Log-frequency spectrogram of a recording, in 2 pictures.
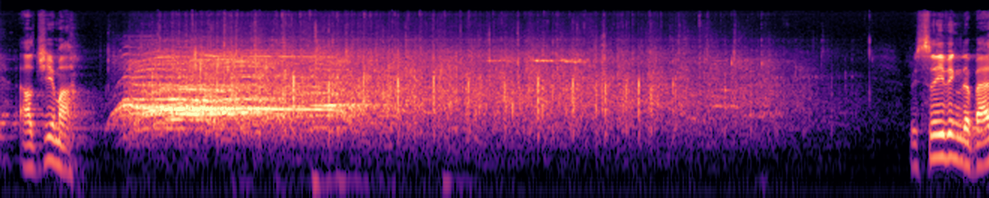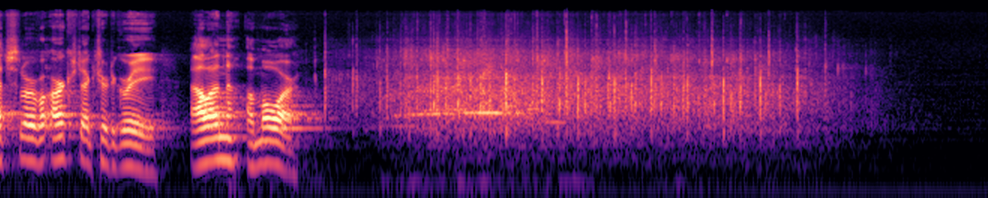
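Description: An audience applauds and then fades out.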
